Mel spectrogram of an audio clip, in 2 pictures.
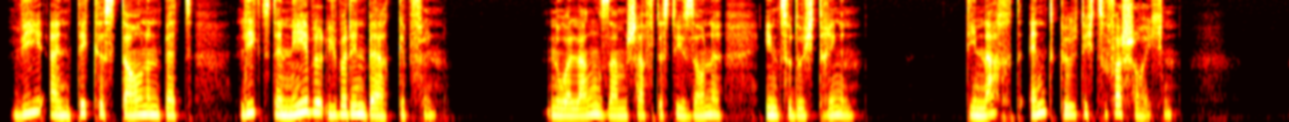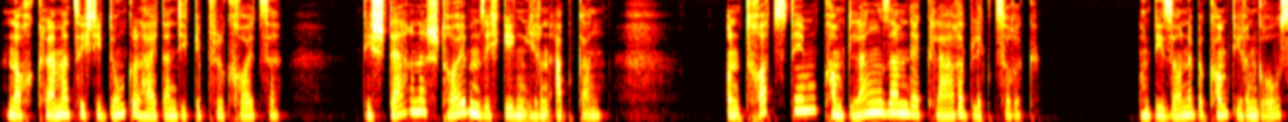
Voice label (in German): Schauspiel Variabel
